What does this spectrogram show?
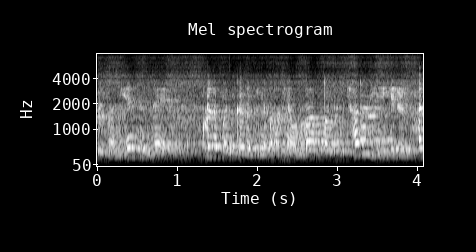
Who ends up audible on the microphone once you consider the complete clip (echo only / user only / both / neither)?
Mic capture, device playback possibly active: echo only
